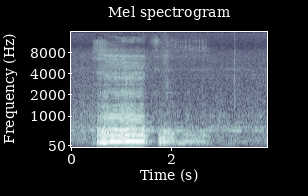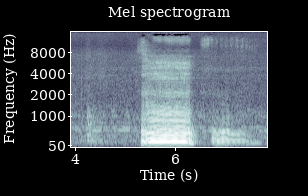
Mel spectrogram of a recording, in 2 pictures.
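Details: A two-month-old Chow Chow puppy snores heavily, with long, rattling breaths and softer huffs between them.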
